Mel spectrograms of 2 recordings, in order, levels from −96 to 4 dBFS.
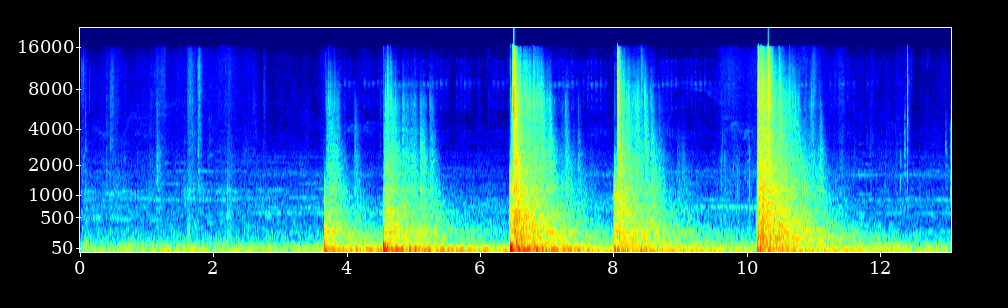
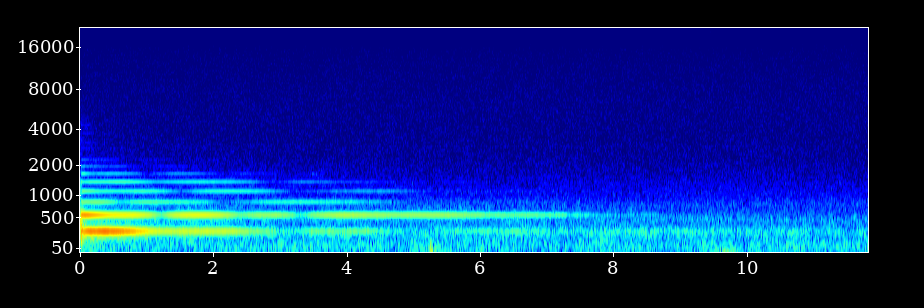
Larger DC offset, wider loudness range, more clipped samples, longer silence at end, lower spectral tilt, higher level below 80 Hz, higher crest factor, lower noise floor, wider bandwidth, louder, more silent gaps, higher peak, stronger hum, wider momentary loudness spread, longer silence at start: neither; second, 10 LU vs 25 LU; neither; second, 0.05 s vs 5 s; second, -3.5 dB/octave vs -9.5 dB/octave; first, -26 dBFS vs -62 dBFS; about the same, 22 dB vs 22 dB; second, -42 dBFS vs -57 dBFS; first, 16.5 kHz vs 2.1 kHz; first, -21 LUFS vs -29 LUFS; neither; first, 0 dBFS vs -12 dBFS; neither; about the same, 27 LU vs 28 LU; about the same, 0.05 s vs 0 s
